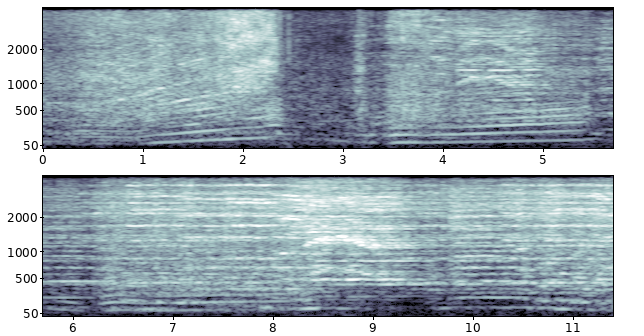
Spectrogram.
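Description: A car engine pulls away and drives off down a street, its motor droning and revving with shifting pitch, dipping briefly before surging on again.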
